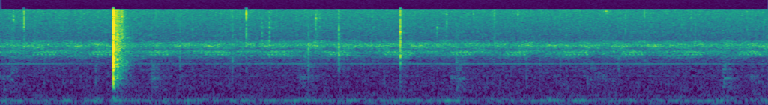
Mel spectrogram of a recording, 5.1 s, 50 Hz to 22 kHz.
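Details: Insects at midnight in September 2020 at the end of summer in countryside Tottori, Japan; steady high continuous chirring drone, with crackling and popping of burning wood in a stove, one loud snap early on.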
